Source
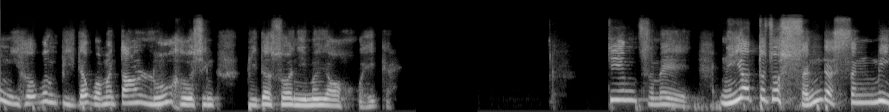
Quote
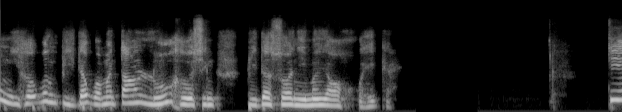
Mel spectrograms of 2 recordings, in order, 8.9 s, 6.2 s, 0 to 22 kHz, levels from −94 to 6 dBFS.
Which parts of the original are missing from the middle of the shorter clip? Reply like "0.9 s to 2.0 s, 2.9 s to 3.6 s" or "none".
none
